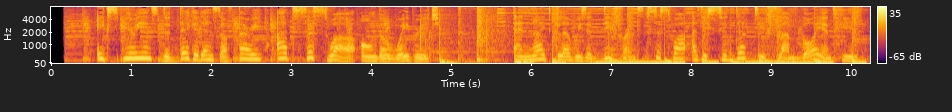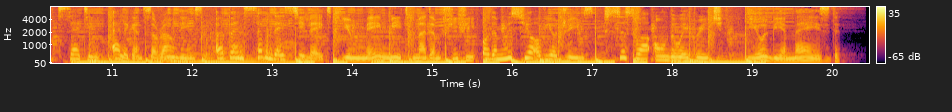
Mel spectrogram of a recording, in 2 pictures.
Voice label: french accent

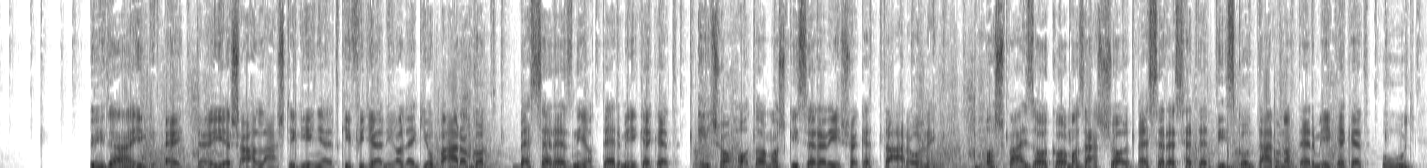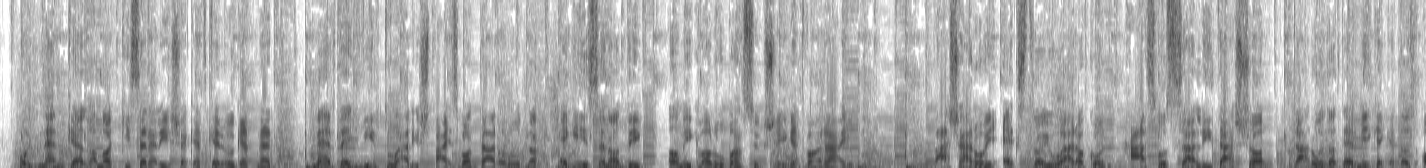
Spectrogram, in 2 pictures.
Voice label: hungarian voice commercial

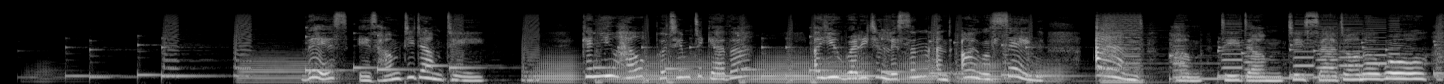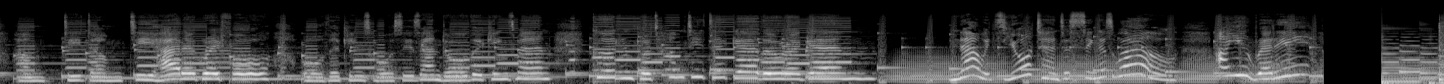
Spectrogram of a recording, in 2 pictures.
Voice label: nursery rhymes

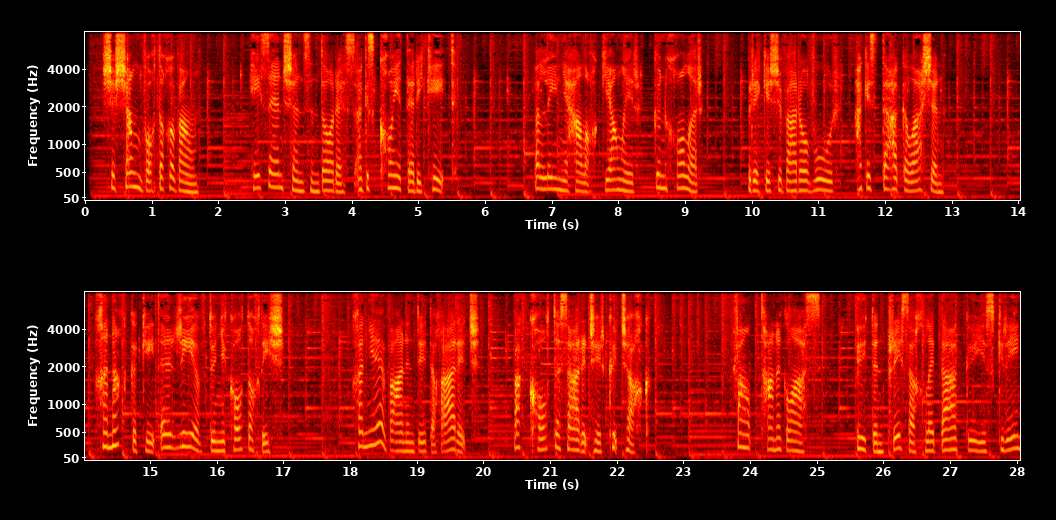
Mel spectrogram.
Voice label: scottish gaelic female gaelic corporate

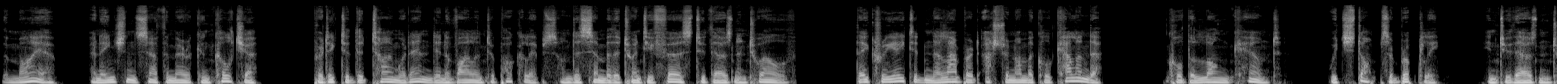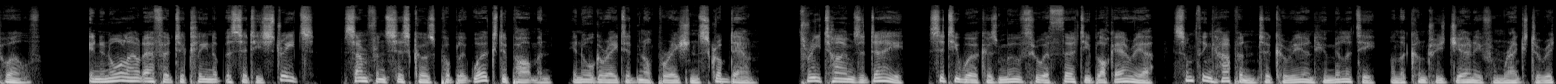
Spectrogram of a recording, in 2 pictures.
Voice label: documentary

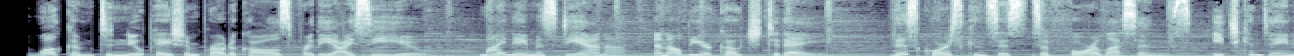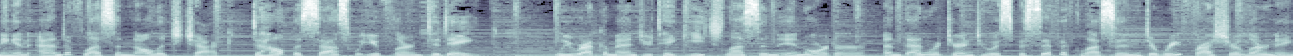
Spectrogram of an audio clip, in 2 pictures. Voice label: american voice, elearning

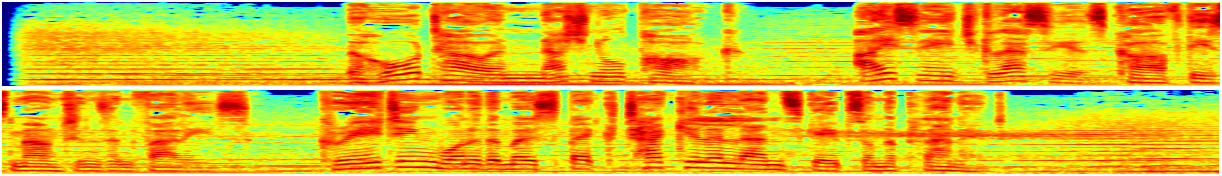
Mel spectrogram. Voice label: documentary

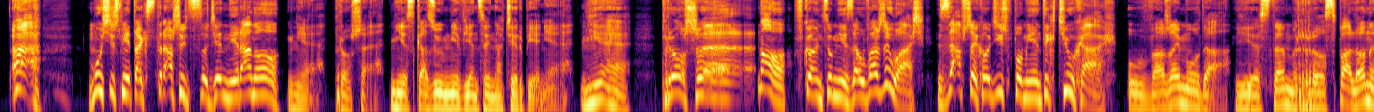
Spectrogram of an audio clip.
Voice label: polish voiceover character

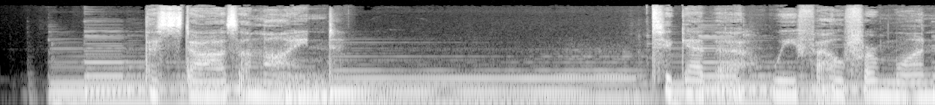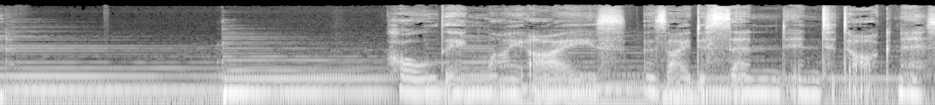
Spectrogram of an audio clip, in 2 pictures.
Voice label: emotional narration

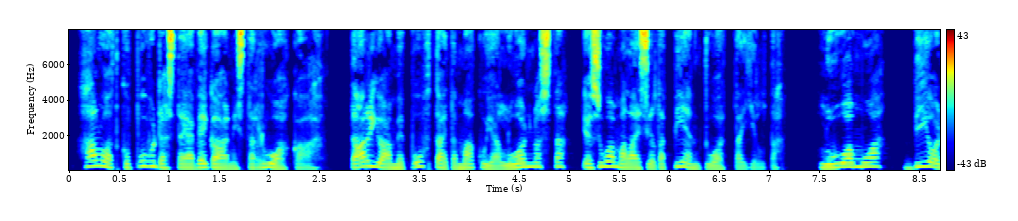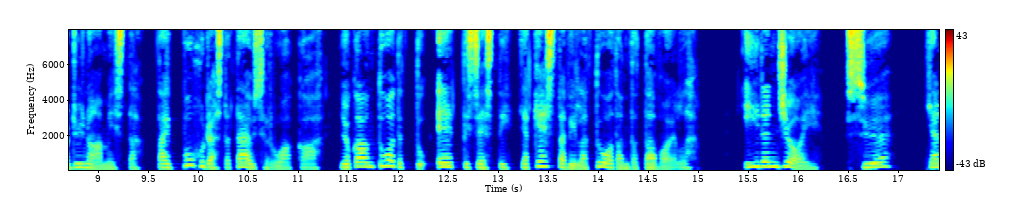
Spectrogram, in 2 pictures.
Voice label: finnish female voice montage

